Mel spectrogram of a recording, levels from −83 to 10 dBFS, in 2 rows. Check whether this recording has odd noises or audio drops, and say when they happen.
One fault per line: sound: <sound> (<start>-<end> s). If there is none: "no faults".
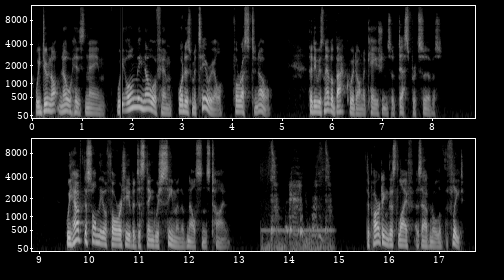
sound: dropout (1.8-1.8 s)
sound: breath (13.4-15.0 s)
